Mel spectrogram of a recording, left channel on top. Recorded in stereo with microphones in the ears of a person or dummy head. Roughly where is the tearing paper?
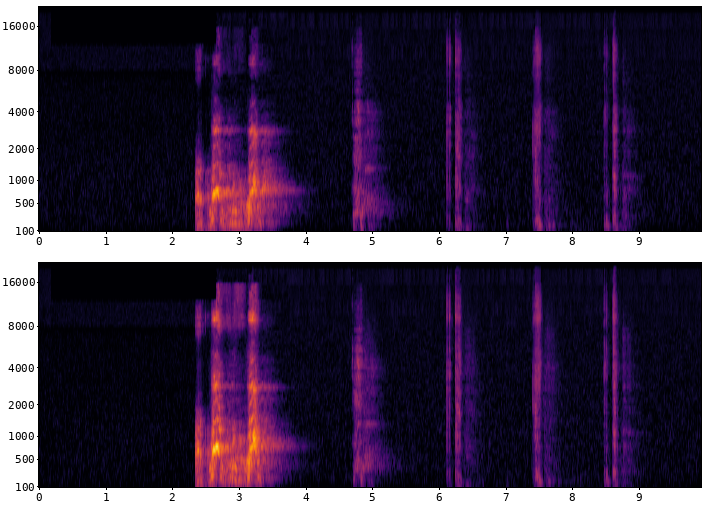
Centre.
